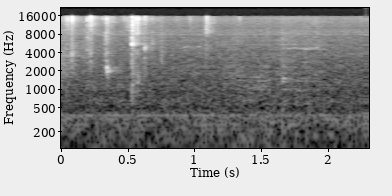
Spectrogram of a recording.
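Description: Faint, soft squelching of thick sauce sliding and dropping from a saucepan into a slow cooker, with a few light clicks of a silicone spatula against the pan in the first half second.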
